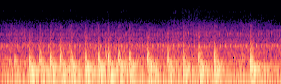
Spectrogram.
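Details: Toyota Etios knocking when steering is turned: repeated hollow clunks, about four a second, unevenly spaced; front strut mount bearing suspected, not confirmed.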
